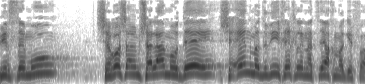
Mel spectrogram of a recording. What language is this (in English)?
Hebrew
